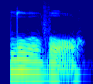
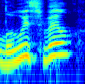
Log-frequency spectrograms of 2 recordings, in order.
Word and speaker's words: Louisville: Hills sanatorium in Louisville Kentucky yes it is pronounced Louisville not Louisville no cool so do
